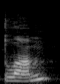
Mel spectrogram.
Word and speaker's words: Blum: Uh, it, it's Steve Bloom. Steve Bloom is voice. Steve Blum is voicing. I think it's Blum is how you pronounce his last name.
